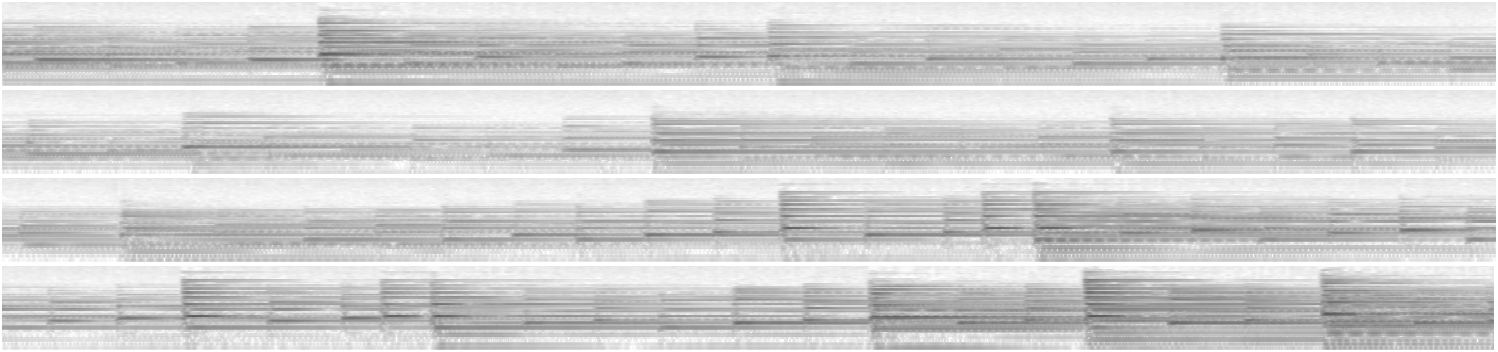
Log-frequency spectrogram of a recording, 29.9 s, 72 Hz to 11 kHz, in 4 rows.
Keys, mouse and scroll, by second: 0.0-1.7 drag, 2.1 p, 3.9 Tab, 4.6-6.3 drag, 5.2 Tab, 7.5 ctrl+r, 12.3-16.5 drag, 16.8 s, 29.3-29.8 drag.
